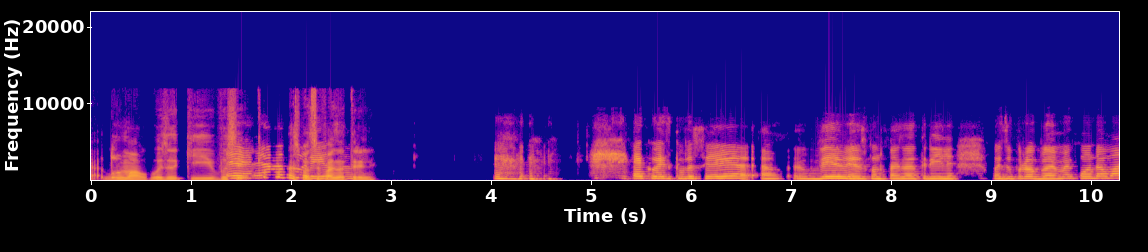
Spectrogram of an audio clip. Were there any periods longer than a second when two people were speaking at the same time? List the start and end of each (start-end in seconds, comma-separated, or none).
1.4-2.7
